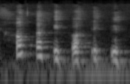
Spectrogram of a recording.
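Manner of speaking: quick high laugh; a real laugh slipping out; brief chuckle; short laugh. Real, not acted. Laughing at the quote.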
